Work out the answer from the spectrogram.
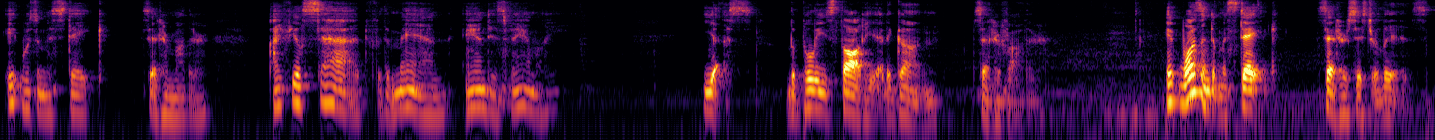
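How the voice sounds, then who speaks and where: A man reading a children's picture book aloud in a slow, gentle way, lifting his voice for the children's lines. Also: deep voice, sing-song, vocal fry, breathy edge, muffled recording.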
